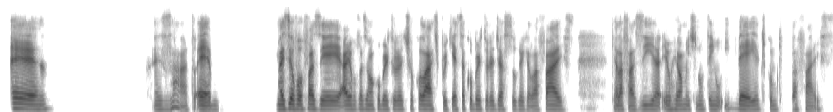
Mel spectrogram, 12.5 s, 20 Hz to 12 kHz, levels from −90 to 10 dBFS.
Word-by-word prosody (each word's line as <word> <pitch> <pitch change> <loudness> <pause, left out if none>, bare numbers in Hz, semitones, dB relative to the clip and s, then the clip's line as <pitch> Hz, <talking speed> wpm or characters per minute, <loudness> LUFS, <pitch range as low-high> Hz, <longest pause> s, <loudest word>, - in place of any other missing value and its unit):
É. 145 -4 +7 1.7
Exato, 125 -3 -8
é, 120 -1 +7 1.0
mas 135 +1 +4
eu 145 - +6
vou 135 -1 +1
fazer, 130 -2 +3
aí 125 0 +7
eu - - -1
vou 130 - -14
fazer, 135 -1 -7
uma 125 - -3
cobertura 130 0 -4
de 125 - -10
chocolate, 130 -1 +2
porque 120 0 -7
essa 125 +1 -2
cobertura 130 -2 -6
de 125 - -3
açúcar, 125 0 -7
que 115 - -11
ela 115 +1 -5
faz 125 -3 +1 0.5
que - - -16
ela - - +1
fazia, 120 +2 -3
eu 125 0 -5
realmente, 130 -1 -5
não 125 0 -11
tenho 125 -2 -8
ideia, 130 -2 -1
de 130 - -11
como 125 -1 -12
que - - -21
ela 130 - -9
faz, - - -10
125 Hz, 175 wpm, -26 LUFS, 125-130 Hz, 1.7 s, É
